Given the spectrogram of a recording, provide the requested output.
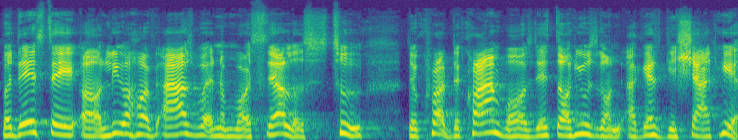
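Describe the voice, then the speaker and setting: Here is a woman with vocal fry and a bright, sharp tone. She speaks at a moderate pace. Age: 70s. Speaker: audience member asking a question. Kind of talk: audience question at conference. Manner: halting, repetitive.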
